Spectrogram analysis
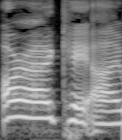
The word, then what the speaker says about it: Riki: Also, Kaffy has been in Japan for too long, and R-I-K-I would be pronounced more like Riki.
